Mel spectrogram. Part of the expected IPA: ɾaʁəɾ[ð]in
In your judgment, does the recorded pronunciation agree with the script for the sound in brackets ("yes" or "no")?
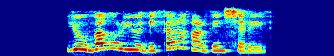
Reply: yes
